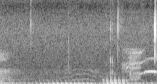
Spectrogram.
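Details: Gambit, a blue bicolour Ragdoll queen in Australia, purrs during the birth of her kittens: a continuous deep, pulsing purr, with a thin high squeak from a newborn near the end.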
